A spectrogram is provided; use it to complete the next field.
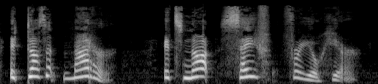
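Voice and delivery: frantic, desperate, high and loud voice. Harold answers the ogress, speaking desperately. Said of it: "Harold said desperately".

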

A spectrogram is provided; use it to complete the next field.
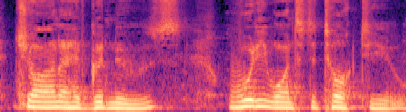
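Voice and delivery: very slow, drawn-out speech, each word taken slowly. Retelling Anthony's first phone call, imitating Anthony's slow speech. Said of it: "he speaks very slowly".

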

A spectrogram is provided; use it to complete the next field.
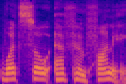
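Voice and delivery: put-on angry voice. Recalling snapping at someone who kept laughing at them: retelling an angry outburst. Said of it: "And then I got really angry".

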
